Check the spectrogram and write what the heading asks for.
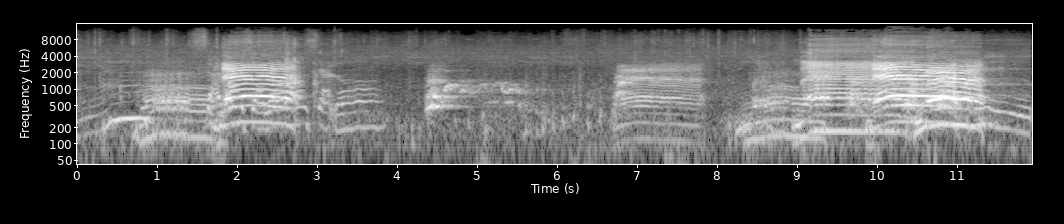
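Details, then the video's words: Sheep bleating in response to a farmer calling the flock; several voices give drawn-out, shaky bleats in separate bursts, some harsh and high, others lower, with quieter gaps between them. "Farmer Calling His Sheep"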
